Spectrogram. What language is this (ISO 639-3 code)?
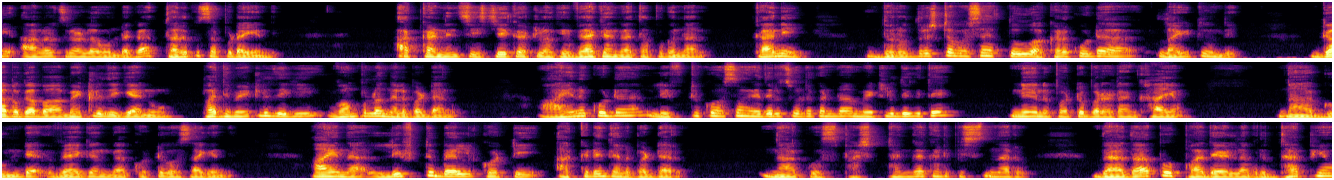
tel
